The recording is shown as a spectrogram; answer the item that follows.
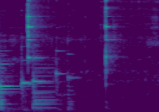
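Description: Soft piano background music that stops a little over a second in. Then a single short clink of a wooden spoon against a ceramic bowl as a spoonful of fried rice is scooped.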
